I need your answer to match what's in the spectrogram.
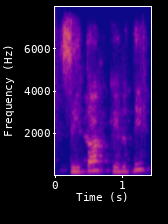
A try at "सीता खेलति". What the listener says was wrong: खेलति, खेलती नहीं, खेलती हिंदी में बोलते हैं। खेलति, यहाँ पे ला में आ की मात्रा आनी चाहिए, खेलति।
